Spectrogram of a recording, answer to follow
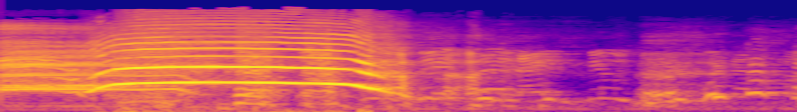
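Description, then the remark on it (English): A player voices a loud, high-pitched sustained scream imitating the piercing scream of a moving stone statue monster during a game, lasting about a second, followed by scattered laughter and chatter from a small group. “You hear a piercing scream coming out of it.”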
